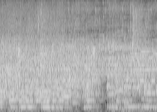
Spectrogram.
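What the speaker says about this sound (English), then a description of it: "Big round of applause." Applause from an audience at a stock exchange listing ceremony gives a steady, dense patter of clapping, with faint voices mixed in beneath it.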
